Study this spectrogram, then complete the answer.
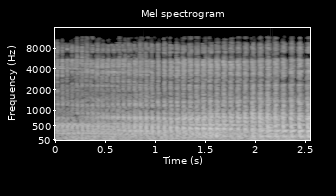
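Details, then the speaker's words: Side-by-side refrigerator: a fast, steady pulsing buzz of about ten beats a second from inside the fridge. The owner suspects a motor inside, and the noise stops when a hand is pressed on it. "इसके अंदर कोई motor है कुछ है जिसकी वजह से आवाज आ रही है।"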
